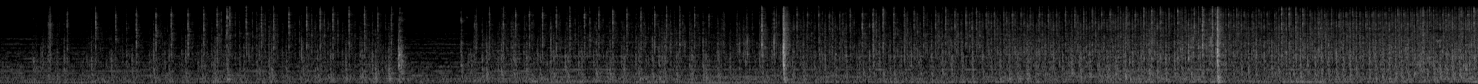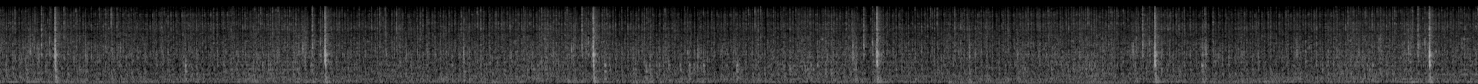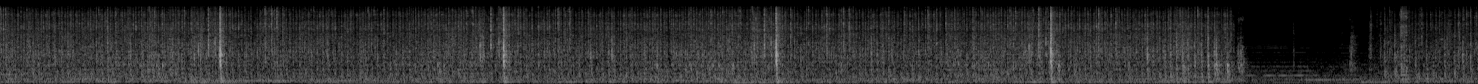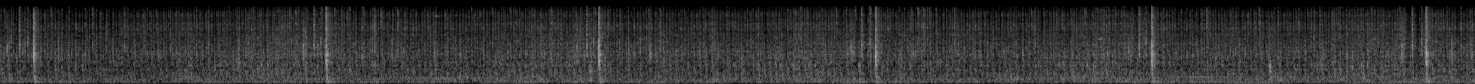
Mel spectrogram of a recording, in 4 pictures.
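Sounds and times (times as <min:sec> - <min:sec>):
knitting machine clatter: 0:00.0 - 0:42.1, 0:43.2 - 0:59.0.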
